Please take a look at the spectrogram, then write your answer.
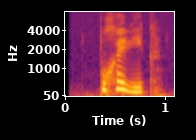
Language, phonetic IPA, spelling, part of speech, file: Russian, [pʊxɐˈvʲik], пуховик, noun, Ru-пуховик.ogg
- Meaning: 1. down jacket 2. down bed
